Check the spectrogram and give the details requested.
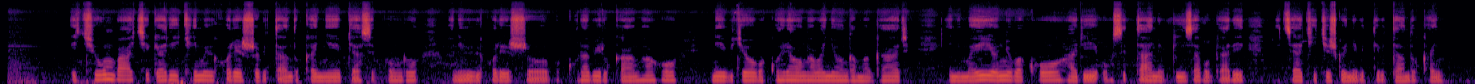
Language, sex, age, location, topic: Kinyarwanda, female, 18-24, Kigali, health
